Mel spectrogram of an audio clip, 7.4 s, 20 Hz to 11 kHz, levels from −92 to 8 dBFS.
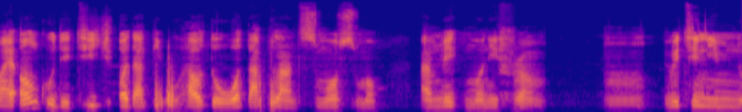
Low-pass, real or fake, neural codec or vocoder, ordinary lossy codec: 9.9 kHz; real; none; AAC, 32 kbps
